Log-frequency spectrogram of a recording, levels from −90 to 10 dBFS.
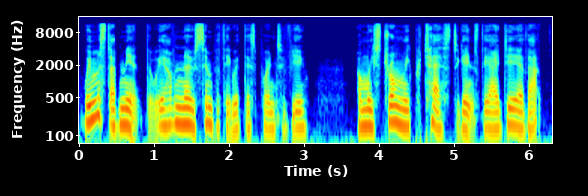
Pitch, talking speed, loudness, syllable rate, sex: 150 Hz, 200 wpm, -20 LUFS, 5.2 syllables/s, female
